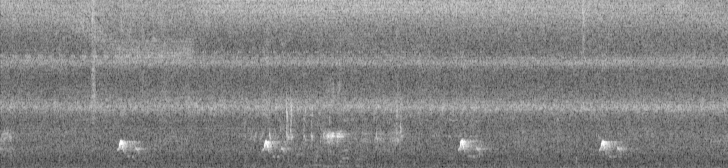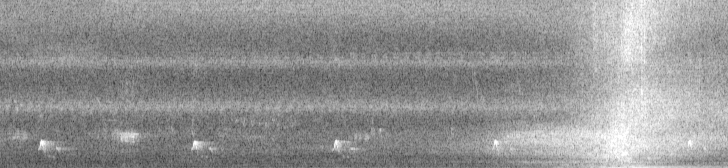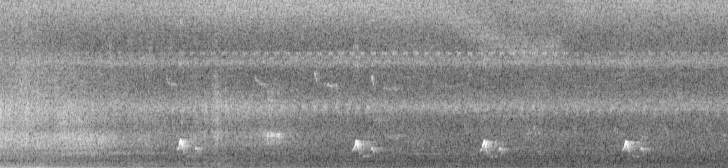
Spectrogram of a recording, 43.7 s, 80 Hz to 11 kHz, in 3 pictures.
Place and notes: Bird and Stream
Zoom H4n+Rode NT4(soundmap 20120711-20 )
